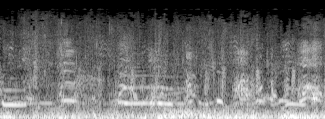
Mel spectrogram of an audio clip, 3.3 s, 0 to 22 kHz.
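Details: Tundra swans at their wintering site on a river in Kawajima, Saitama, Japan, 4 February 2017; drawn-out, slightly wavering honking notes overlap with shorter calls from the flock against constant low background rumble.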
